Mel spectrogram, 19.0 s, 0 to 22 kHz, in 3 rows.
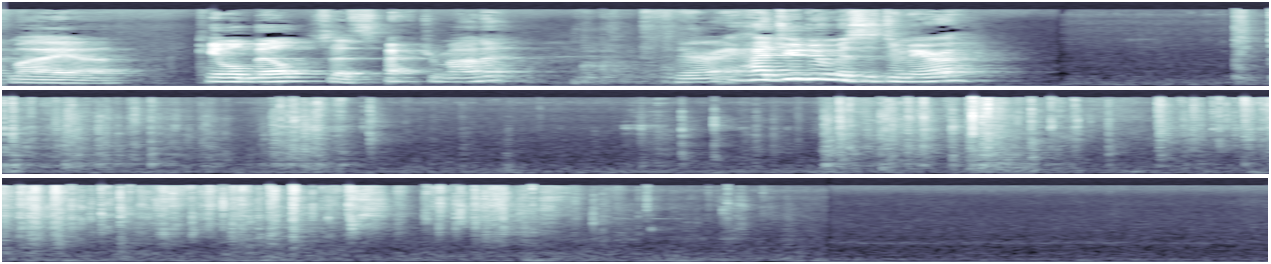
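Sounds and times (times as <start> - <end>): plastic bags crinkling: 6.2 - 8.4, 9.4 - 16.8.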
